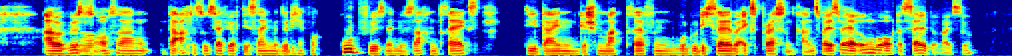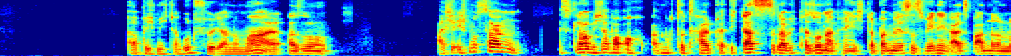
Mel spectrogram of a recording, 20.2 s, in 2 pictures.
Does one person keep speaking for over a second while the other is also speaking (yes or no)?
no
